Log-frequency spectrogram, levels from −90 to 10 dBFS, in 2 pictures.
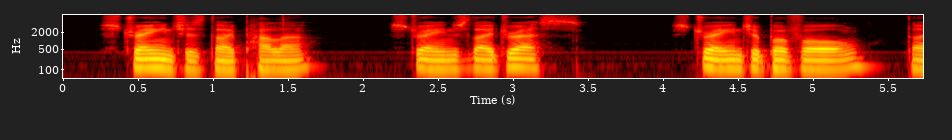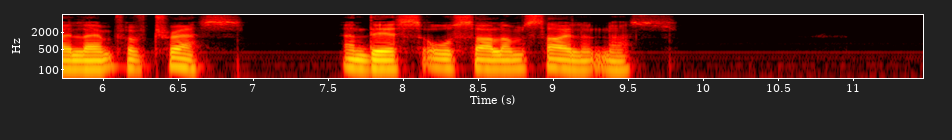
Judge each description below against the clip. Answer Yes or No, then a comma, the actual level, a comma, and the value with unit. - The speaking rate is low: Yes, slow, 100 wpm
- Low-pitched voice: Yes, low, 110 Hz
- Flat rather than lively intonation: Yes, narrow, 2.0 semitones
